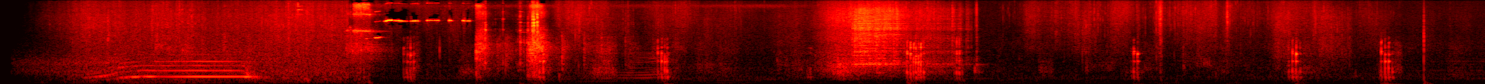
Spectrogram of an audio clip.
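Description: Barn sounds: a cow moos once near the start. Then a plastic feed bucket knocks and clatters, a pig grunts a few times in straw, and there is a rustling pour of feed or straw.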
